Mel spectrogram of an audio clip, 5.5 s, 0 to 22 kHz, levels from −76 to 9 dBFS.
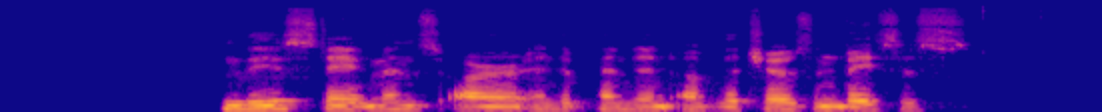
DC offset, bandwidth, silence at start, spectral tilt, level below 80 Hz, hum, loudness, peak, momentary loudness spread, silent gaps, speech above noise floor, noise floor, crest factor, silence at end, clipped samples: under 0.1%; 15 kHz; 1.1 s; -7 dB/octave; -52 dBFS; none; -18 LUFS; -2 dBFS; 10 LU; none; over 73 dB; under -90 dBFS; 16 dB; 0.7 s; under 0.1%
